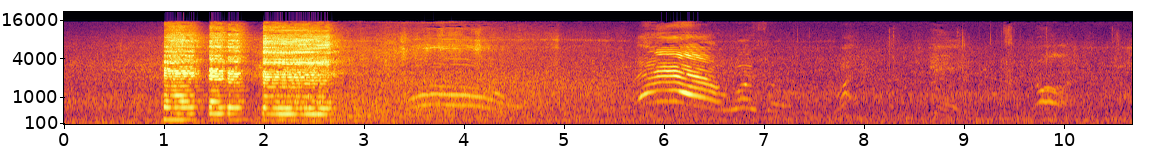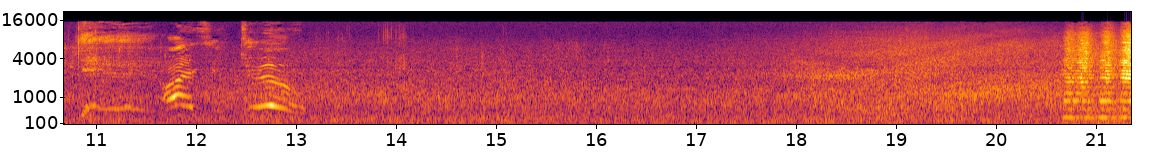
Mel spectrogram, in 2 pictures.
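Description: A truck's air horn blasts loudly several times.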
